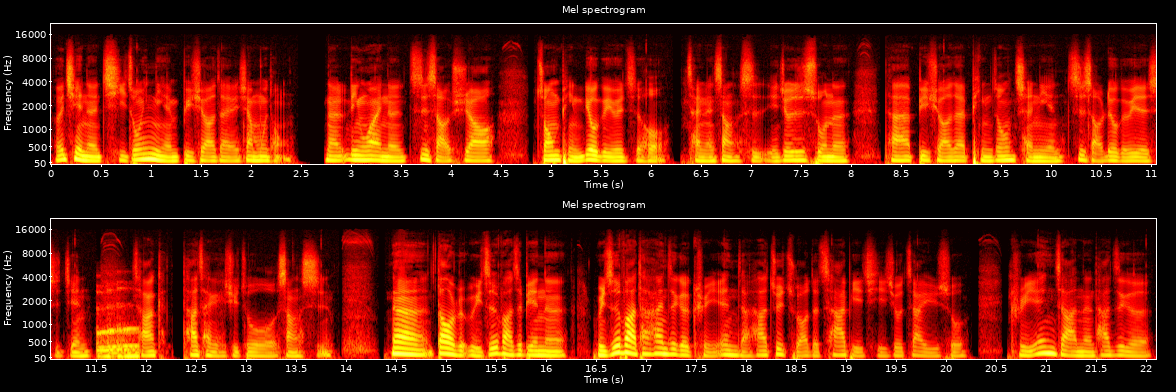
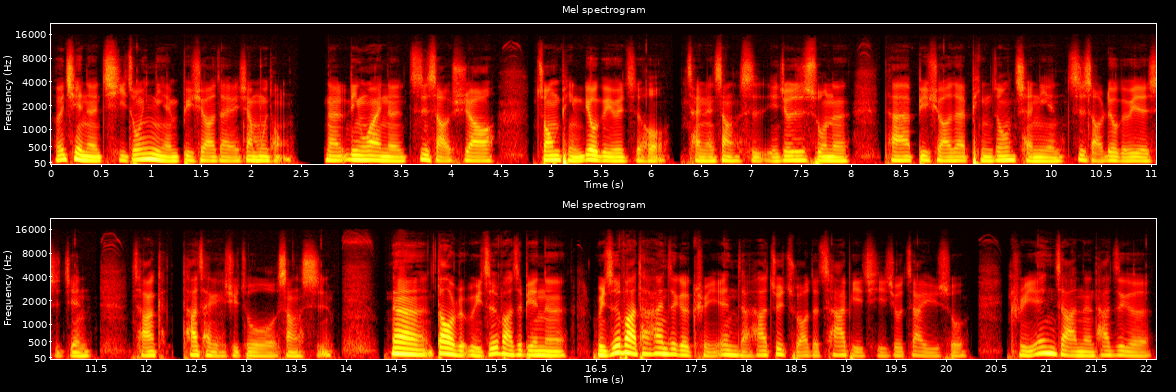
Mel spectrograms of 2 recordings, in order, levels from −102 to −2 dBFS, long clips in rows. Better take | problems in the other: second | phone ringing; loud; at 12 s; peak 1 dB above the speech

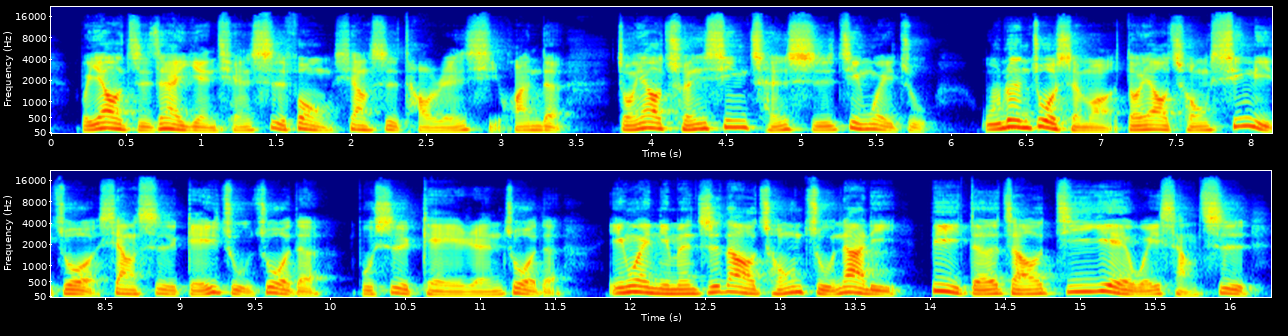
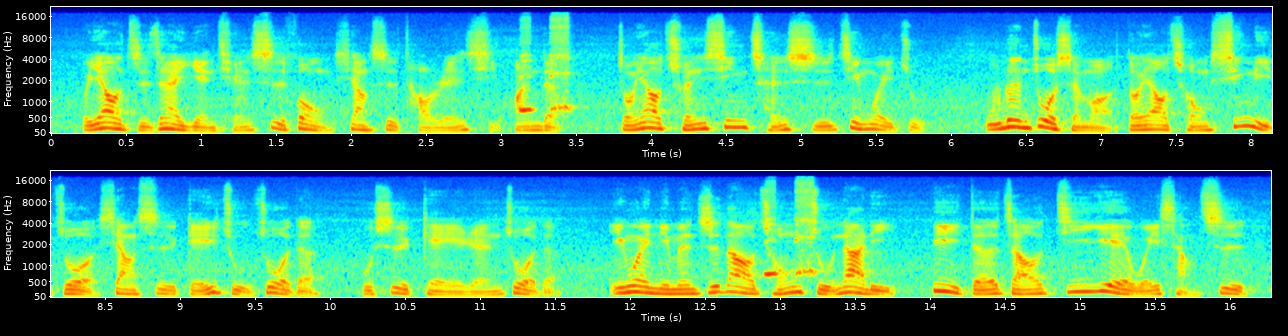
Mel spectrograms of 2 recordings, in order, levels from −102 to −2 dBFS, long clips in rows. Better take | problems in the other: first | hiss; noticeable; throughout; 15 dB below the speech

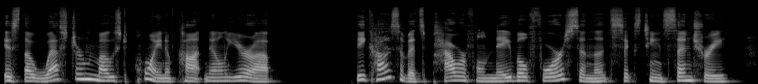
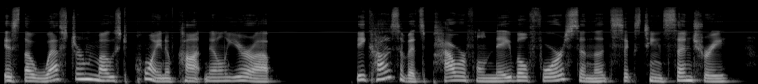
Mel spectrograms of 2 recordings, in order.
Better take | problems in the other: first | high-pitched whine; faint; throughout; 4.5 kHz, 35 dB below the speech

